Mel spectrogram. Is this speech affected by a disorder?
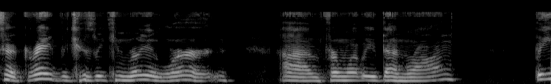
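Yes: cerebral palsy; uses power wheelchair.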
